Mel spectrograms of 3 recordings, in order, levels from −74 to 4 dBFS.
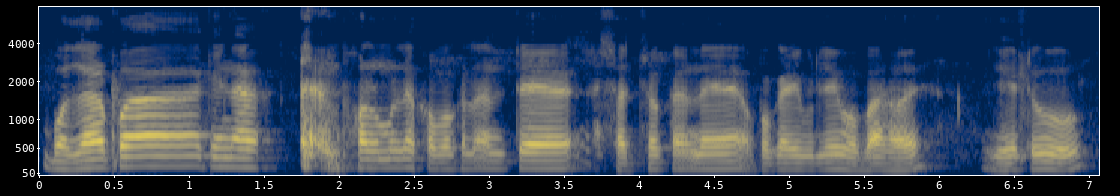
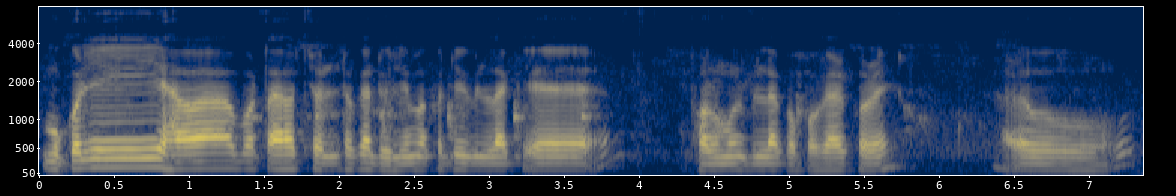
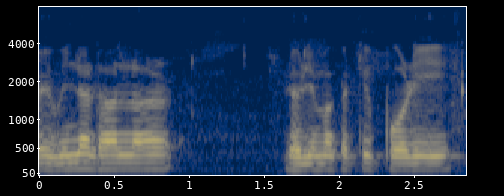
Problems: background sounds at intervals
